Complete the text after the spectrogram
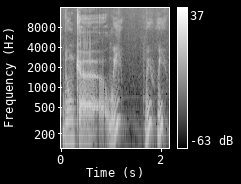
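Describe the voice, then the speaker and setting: A woman's voice: low-pitched, sing-song, slow, creaky, mellow, breathy edge. A woman from Ivory Coast, a comedian and influencer, chatting casually in an interview and repeating words for emphasis.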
